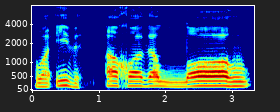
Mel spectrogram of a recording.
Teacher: خا کو موٹا کر کے پڑھیں گے، دال پھر نرمی سے پڑھیں گے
